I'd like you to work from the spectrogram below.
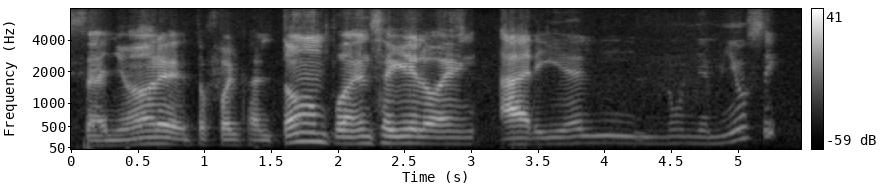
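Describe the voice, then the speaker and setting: A man speaks very slowly in a Dominican accent, his pitch fairly high. His loudness swings widely. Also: ordinary pitch variation. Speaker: podcast host. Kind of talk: casual podcast chat.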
